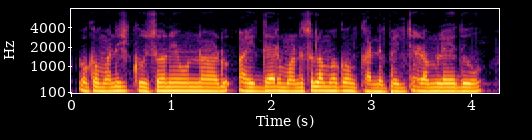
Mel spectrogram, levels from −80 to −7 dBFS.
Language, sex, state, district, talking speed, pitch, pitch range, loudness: Telugu, male, Telangana, Mahabubabad, 140 wpm, 140 Hz, 135-145 Hz, -15 LUFS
